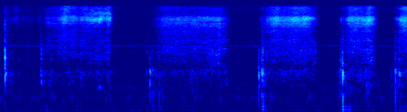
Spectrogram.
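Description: Fingertips with short nails tap and scratch the top of a medium, closed, rectangular printed paperboard box of dryer sheets, likely full, lying flat on a gray towel. Six soft, dull taps with a low-mid body land between stretches of airy, bright scratching hiss, all at a quiet level.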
